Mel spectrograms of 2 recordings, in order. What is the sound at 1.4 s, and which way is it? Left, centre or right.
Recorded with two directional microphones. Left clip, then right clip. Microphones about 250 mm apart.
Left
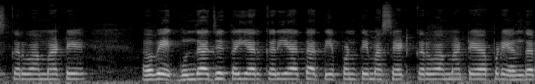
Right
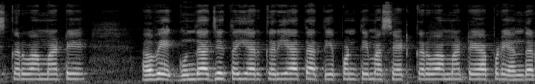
A woman's voice, right.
